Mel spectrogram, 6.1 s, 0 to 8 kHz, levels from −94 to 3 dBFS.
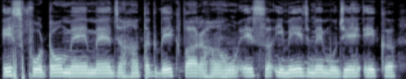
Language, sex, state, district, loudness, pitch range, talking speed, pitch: Hindi, male, Madhya Pradesh, Bhopal, -13 LUFS, 120-125 Hz, 145 wpm, 120 Hz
